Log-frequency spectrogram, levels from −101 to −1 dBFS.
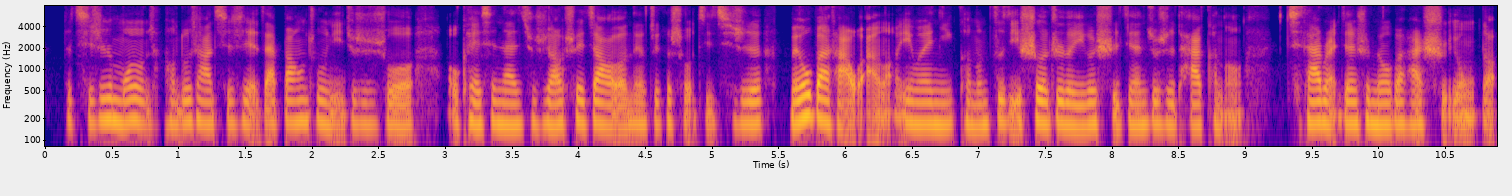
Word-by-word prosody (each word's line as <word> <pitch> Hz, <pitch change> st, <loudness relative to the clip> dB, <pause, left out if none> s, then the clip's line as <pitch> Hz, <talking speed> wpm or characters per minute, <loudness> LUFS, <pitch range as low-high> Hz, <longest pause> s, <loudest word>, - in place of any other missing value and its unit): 那 185 Hz, -, -8 dB
其 180 Hz, -, -4 dB
实 195 Hz, +1 st, +1 dB
某 185 Hz, 0 st, +2 dB
种 185 Hz, -, -1 dB
程 170 Hz, 0 st, -8 dB
度 180 Hz, -, 0 dB
上 175 Hz, -2 st, -1 dB
其 175 Hz, -1 st, -4 dB
实 175 Hz, -, -6 dB
也 -, -, -1 dB
在 -, -, +1 dB
帮 180 Hz, +1 st, 0 dB
助 185 Hz, -3 st, -3 dB
你 -, -, -5 dB
就 190 Hz, -, -9 dB
是 165 Hz, -1 st, -7 dB
说 80 Hz, -, -1 dB, 0.2 s
，OK， 175 Hz, -3 st, -2 dB
现 175 Hz, +2 st, -2 dB
在 165 Hz, -1 st, +1 dB
就 175 Hz, +2 st, -7 dB
是 175 Hz, -, -8 dB
要 165 Hz, 0 st, +3 dB
睡 180 Hz, +1 st, -1 dB
觉 170 Hz, -1 st, +4 dB
了， 75 Hz, -, +2 dB
那 85 Hz, -1 st, -2 dB
这 170 Hz, -, -7 dB
个 175 Hz, +1 st, -5 dB
手 -, -, -5 dB
机 -, -, -9 dB
其 175 Hz, -, -4 dB
实 170 Hz, 0 st, +1 dB, 0.2 s
没 175 Hz, -, +4 dB
有 210 Hz, +3 st, +10 dB
办 200 Hz, -3 st, +7 dB
法 -, -, +3 dB
玩 -, -, 0 dB
了， 210 Hz, 0 st, -4 dB
因 185 Hz, -4 st, -1 dB
为 170 Hz, 0 st, +1 dB
你 165 Hz, 0 st, -1 dB
可 170 Hz, -, -6 dB
能 160 Hz, 0 st, -3 dB
自 180 Hz, +2 st, 0 dB
己 -, -, -3 dB
设 180 Hz, -, +4 dB
置 175 Hz, 0 st, +1 dB
了 165 Hz, -, +3 dB
一 155 Hz, -, 0 dB
个 165 Hz, -, +2 dB
时 160 Hz, -, -2 dB
间， 165 Hz, 0 st, -2 dB
就 170 Hz, 0 st, -3 dB
是 165 Hz, -1 st, -3 dB
它 160 Hz, 0 st, 0 dB
可 -, -, -10 dB
能 210 Hz, 0 st, -7 dB, 0.3 s
其 -, -, -1 dB
他 175 Hz, -1 st, +5 dB
软 175 Hz, -, +2 dB
件 175 Hz, -2 st, +2 dB
是 180 Hz, -, -2 dB
没 165 Hz, -, +2 dB
有 165 Hz, -, +2 dB
办 170 Hz, 0 st, 0 dB
法 165 Hz, -, 0 dB
使 -, -, -1 dB
用 -, -, -2 dB
的。 -, -, -3 dB
175 Hz, 395 characters per minute, -26 LUFS, 165-180 Hz, 0.3 s, 有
